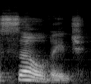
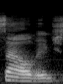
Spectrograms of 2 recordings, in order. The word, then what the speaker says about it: selvage: of the fabric, the selvage. Now, it's not pronounced salvage. Salvage and selvage are two different things.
